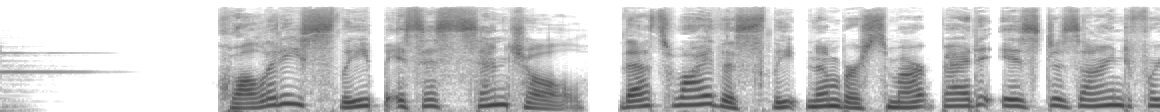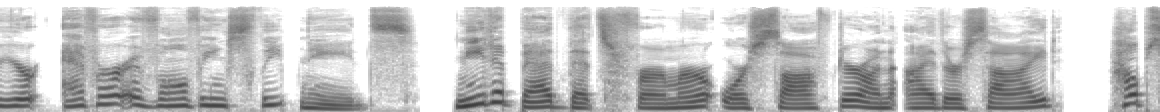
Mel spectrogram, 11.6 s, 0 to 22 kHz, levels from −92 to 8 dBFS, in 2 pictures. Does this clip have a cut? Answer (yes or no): yes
